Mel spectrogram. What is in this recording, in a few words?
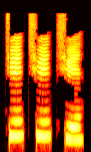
jue que xue 撅 缺 薛, Chinese Pinyin; J, Q, X Sound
